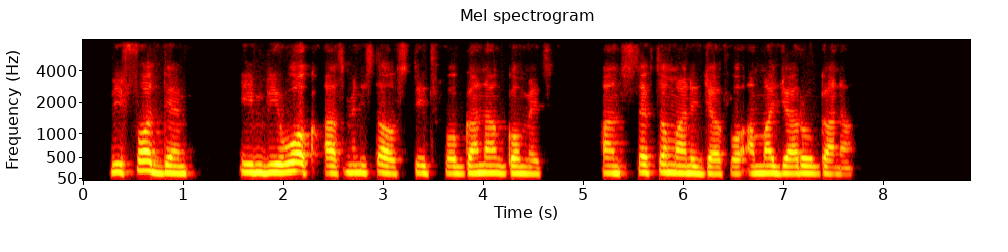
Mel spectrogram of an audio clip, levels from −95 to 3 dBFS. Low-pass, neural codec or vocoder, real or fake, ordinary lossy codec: 7.2 kHz; none; real; Opus, 16 kbps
